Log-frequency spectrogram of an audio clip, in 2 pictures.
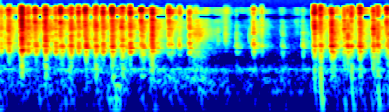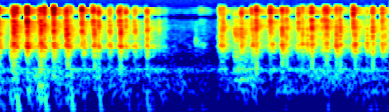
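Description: A hand-sized steel rivet gun with black handle grips is tapped and scratched with long nails in three quick bursts separated by short pauses. Each burst is a rapid run of bright, clicky metallic taps with almost no ring and very little low end.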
